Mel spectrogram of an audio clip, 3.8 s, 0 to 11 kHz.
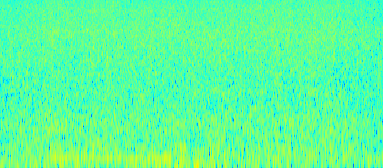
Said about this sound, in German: Beinahe täglich geht an der ein oder anderen Stelle in Singapur ein mächtiger Regenguss nieder, der nach 10 Minuten aber schon wieder vorbei sein kann.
